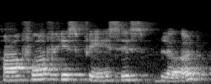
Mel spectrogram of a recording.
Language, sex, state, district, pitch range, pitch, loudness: English, female, Telangana, Hyderabad, 190-230 Hz, 210 Hz, -14 LUFS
